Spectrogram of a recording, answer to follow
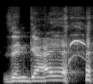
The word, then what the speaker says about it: Zendaya: Zendaya.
